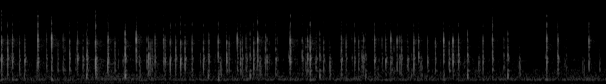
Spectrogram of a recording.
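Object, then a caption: Mechanical keyboard with plastic ABS keycaps. An F1-8X 80% mechanical keyboard, with a grey solid case, foam inside, a sandwich PC plate and white, grey and green double-shot ABS keycaps, sits on a desk mat and is typed on continuously with the fingertips of both hands. A rapid, steady stream of short, crisp, bright clacks with no ring follows, with no low rumble beneath.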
